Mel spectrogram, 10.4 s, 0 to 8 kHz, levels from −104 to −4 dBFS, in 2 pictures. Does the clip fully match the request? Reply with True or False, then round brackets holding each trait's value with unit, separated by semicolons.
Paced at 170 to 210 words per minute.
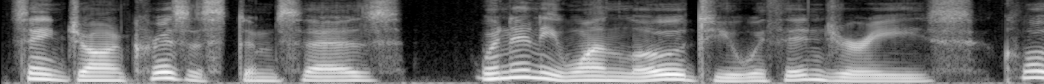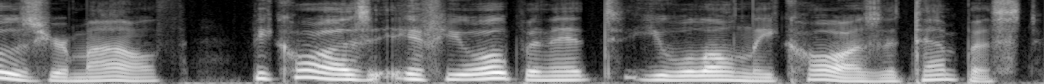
False (140 wpm)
